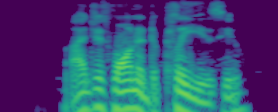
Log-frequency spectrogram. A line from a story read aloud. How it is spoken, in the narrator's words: he added sullenly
